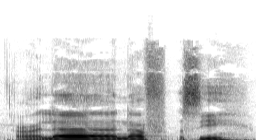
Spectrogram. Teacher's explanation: Nah, ini menandakan huruf kalau di atasnya ada tanda seperti ini dibaca panjang. Sengaja la dibaca panjang. Pada tabi'i panjangnya 2 harokat.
